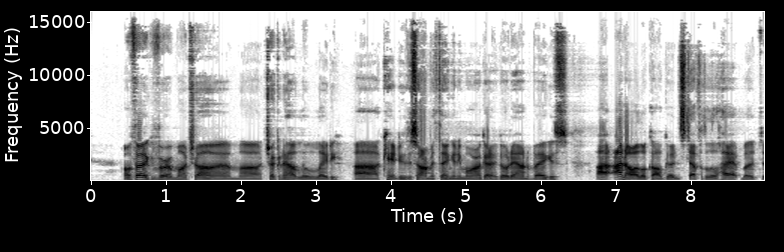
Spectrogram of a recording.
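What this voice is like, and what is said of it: Rough imitation of Elvis-style voice. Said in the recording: “get your impression ready ... Elvis Presley ... My impersonation's still pretty bad. ... It's getting a little bit better. ... that almost sounded like Mr. Mackey at the end”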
